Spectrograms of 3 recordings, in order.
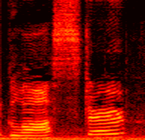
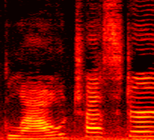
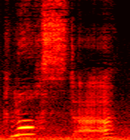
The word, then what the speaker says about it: Gloucester: And my mom kept pronouncing it Gloucester because that's what it looks like it's spelled to an American. And she kept asking people for directions to Gloucester, and no one could figure out what she was trying to say.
